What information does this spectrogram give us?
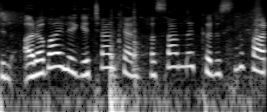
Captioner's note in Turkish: Kapı açılma sesi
